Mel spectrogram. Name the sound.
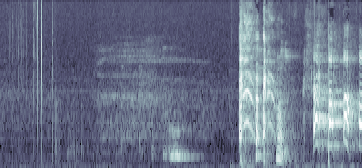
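coughing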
